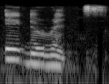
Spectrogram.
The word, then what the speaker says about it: ignorance: But be careful with the ants. It's not ants. It's ignorance.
